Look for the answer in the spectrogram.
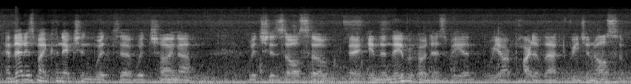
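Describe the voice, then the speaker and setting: A man whose first language is French gives a formal academic talk at a university conference, measured and with some restarts. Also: fairly low pitch. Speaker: conference speaker. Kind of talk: academic lecture. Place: university lecture hall. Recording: noisy conference room recording.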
